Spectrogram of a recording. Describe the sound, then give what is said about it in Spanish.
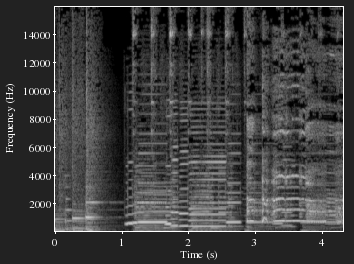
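A rooster crows loudly, a long drawn-out cock-a-doodle-doo with strained, harmonic-rich calls, preceded by a brief burst of clucking and followed by another crow. “Hablando de gallos y sus cantos, les platico la historia del gallo Maurice de Francia.”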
